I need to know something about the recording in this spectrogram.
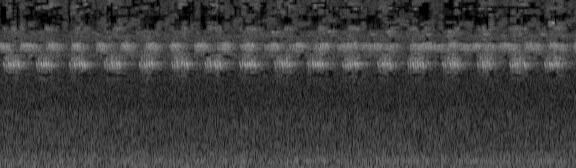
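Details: Crickets chirping at night on a summer evening: steady high pulsed chirps, roughly three per second, each with a bright tone and a fainter overtone above, over a soft broadband low rumble.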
